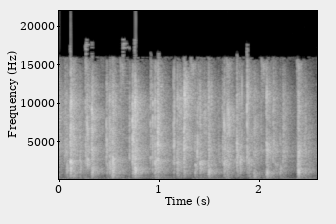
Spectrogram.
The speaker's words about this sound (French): Et tu mérites des applaudissements.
